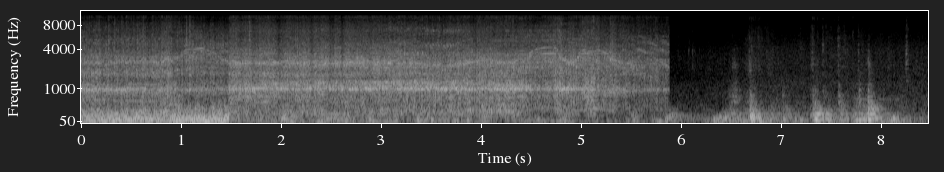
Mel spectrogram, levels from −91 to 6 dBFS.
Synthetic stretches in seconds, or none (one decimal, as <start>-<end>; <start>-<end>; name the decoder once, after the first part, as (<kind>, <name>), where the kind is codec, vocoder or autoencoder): 1.5-3.2 (codec, SNAC)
